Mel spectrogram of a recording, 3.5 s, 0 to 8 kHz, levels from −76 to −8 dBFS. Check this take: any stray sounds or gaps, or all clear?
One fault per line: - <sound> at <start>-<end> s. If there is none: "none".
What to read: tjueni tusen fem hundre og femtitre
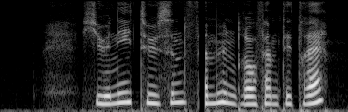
- dropout at 2.0-2.1 s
